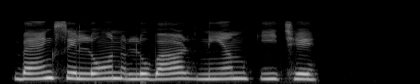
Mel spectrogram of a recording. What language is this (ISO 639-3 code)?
mag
